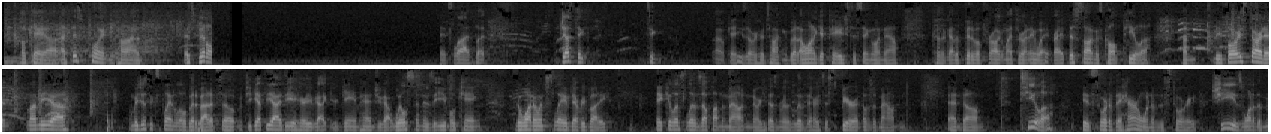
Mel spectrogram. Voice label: Narration; Olympia, WA; North Shore Surf Club

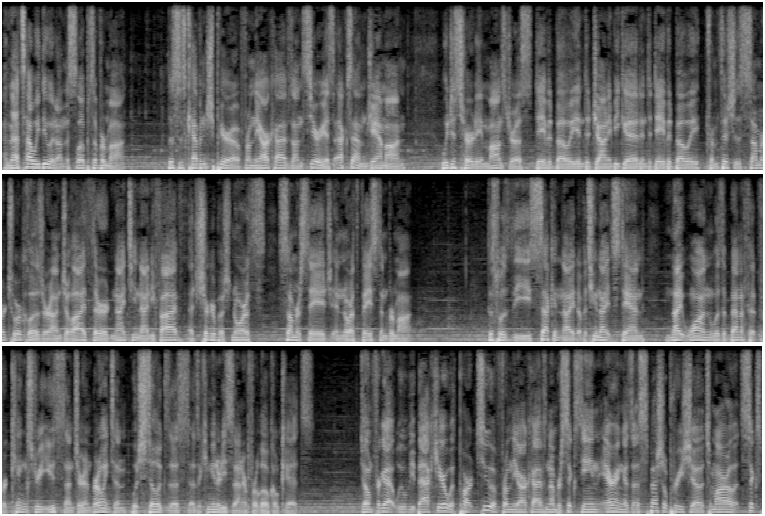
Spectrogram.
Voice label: radio banter; SPAC

